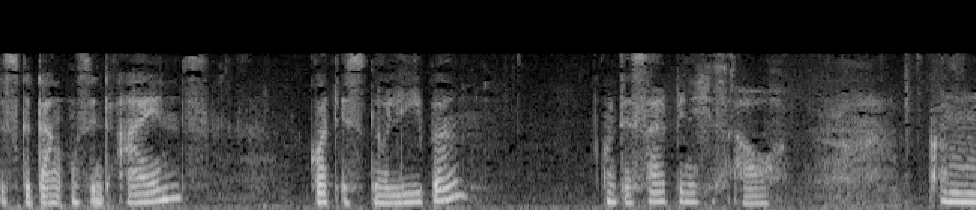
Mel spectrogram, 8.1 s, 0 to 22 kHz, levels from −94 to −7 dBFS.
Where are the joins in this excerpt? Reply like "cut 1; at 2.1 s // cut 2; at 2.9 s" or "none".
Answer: none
